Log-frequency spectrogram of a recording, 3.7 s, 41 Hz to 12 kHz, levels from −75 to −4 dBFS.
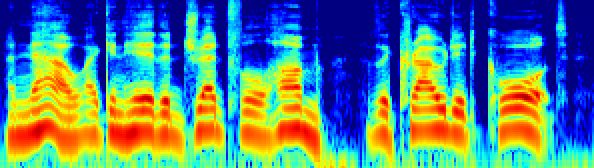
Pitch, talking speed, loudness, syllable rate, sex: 135 Hz, 180 wpm, -16 LUFS, 4.3 syllables/s, male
